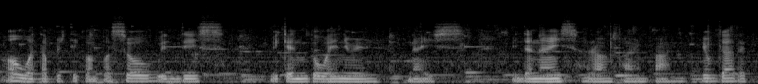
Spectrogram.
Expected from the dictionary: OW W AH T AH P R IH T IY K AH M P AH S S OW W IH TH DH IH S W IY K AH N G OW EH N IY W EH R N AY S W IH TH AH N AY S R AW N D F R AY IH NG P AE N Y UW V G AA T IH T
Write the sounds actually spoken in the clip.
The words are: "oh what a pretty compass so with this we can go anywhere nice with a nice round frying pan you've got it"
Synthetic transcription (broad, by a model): OW W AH T AH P IH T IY K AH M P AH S S OW W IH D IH S W IY K AH N G OW EH N IY W EH R N AY S W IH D AH N AY S R AW N D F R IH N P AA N Y UW V G AA T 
